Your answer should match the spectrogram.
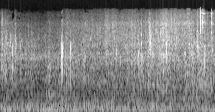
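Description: Wind buffeting a GoPro's microphone: a steady, low rumbling noise over faint street ambience.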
